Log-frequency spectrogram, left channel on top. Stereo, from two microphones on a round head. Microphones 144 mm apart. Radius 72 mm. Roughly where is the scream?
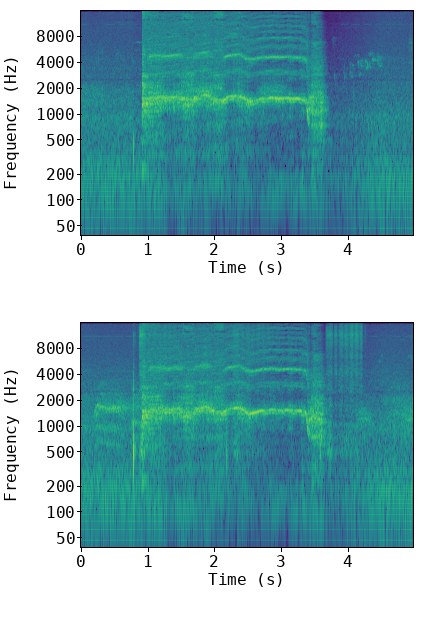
Left.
